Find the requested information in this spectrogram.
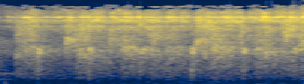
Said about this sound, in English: Do your part, and God will do the rest. Why don't you clap for the Lamb of God?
